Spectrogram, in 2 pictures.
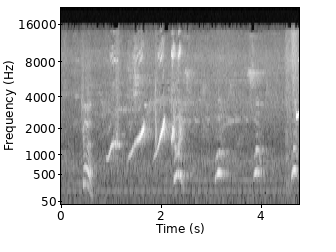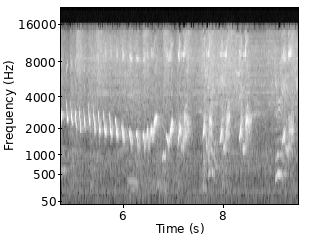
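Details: Champion white-rumped shama in a mental test: varied whistled upslurs and low notes, then a rapid trill of repeated descending notes, followed by loud mixed phrases, with a constant low hum behind.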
